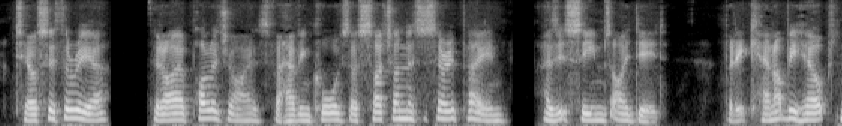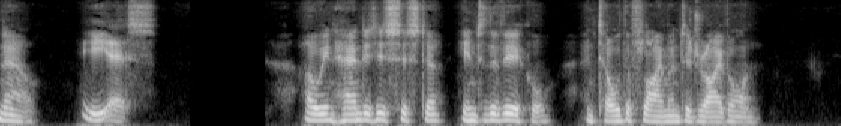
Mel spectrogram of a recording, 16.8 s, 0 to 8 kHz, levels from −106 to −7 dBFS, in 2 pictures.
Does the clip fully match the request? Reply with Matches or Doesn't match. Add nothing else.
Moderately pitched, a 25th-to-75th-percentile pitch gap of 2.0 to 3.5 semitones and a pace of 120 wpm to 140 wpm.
Matches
